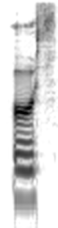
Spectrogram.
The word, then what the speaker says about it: Earth: to practice your pronunciation it is the word Earth Earth that R and the th sound can be difficult to pronounce together IR F Earth so this is a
